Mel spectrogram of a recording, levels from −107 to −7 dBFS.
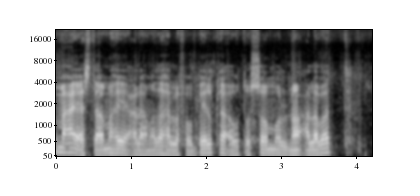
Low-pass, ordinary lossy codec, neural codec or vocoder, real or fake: none; none; none; real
